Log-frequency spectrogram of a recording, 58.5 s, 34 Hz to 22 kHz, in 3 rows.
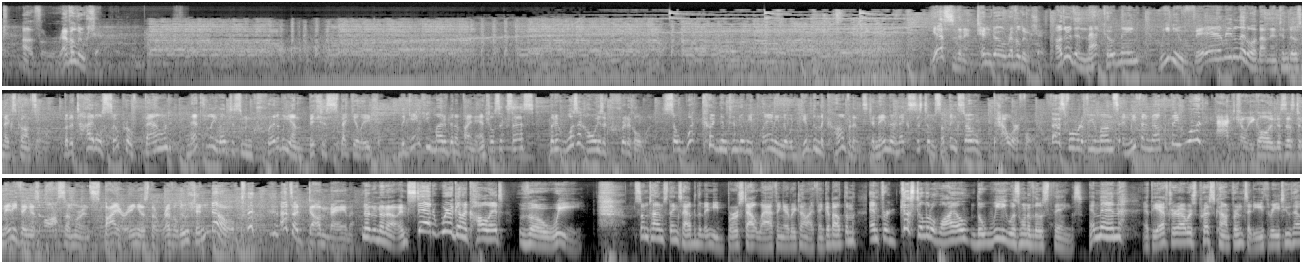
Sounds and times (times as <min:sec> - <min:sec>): Speech: 0:00.0 - 0:01.5, 0:13.9 - 0:47.7, 0:48.5 - 0:58.4
Music: 0:00.0 - 0:46.1.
